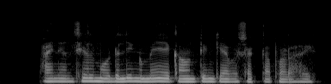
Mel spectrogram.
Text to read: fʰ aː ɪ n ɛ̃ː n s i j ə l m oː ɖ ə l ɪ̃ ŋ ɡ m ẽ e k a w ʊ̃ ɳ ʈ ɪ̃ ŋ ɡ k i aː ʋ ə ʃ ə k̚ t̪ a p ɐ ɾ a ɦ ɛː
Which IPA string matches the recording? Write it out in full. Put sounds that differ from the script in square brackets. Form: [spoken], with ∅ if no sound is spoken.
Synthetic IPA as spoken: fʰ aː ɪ n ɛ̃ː n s i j ə l m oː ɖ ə l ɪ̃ ŋ ɡ m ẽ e k a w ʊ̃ ɳ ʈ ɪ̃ ŋ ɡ k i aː ʋ ə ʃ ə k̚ t̪ a p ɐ [ɽ] a ɦ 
